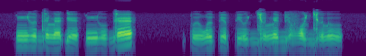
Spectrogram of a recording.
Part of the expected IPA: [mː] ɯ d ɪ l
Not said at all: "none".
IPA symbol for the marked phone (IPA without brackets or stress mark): ɲ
